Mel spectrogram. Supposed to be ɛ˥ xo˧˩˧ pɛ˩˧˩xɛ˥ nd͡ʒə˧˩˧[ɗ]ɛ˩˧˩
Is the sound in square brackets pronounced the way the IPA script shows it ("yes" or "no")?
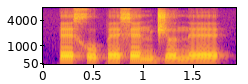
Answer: no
